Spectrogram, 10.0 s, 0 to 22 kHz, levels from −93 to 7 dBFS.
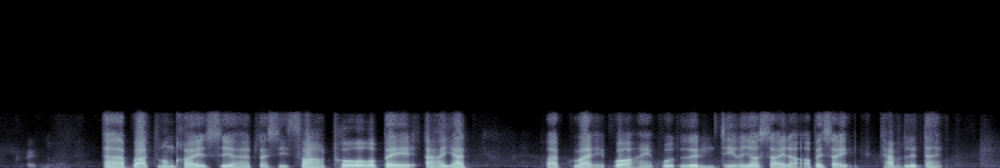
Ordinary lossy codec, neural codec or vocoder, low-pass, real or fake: Opus, 64 kbps; codec, 24 kHz, 0.9 kbps, WavTokenizer, large speech release; 7.2 kHz; fake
